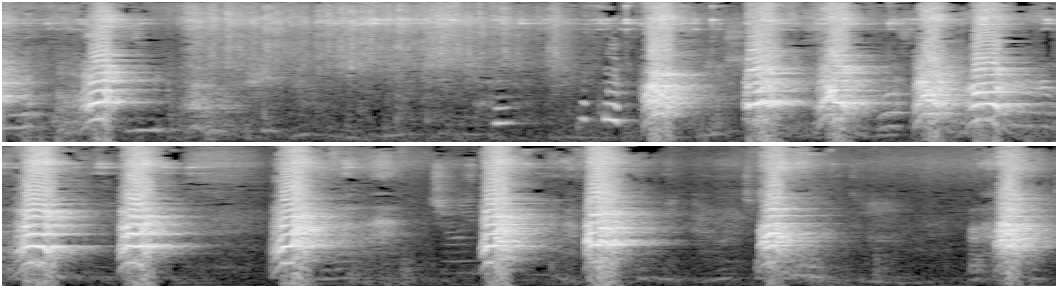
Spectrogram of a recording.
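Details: A dog named Sheldon barking repeatedly in sharp, bright bursts, roughly every half second to second, with brief pauses between volleys and a faint voice early on.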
